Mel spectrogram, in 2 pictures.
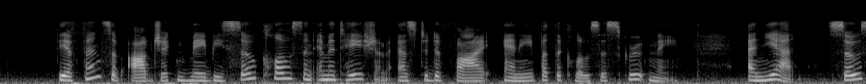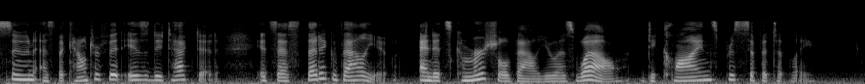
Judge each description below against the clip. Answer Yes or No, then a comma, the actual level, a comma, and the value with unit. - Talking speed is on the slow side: Yes, slow, 130 wpm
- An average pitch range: Yes, average, 5.0 semitones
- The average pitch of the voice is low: No, medium, 185 Hz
